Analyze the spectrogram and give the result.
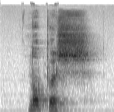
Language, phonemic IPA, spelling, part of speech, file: Dutch, /nɔpəs/, noppes, pronoun, Nl-noppes.ogg
- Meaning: nothing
